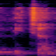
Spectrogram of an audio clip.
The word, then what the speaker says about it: lichen: But actually we should not pronounce as a lichen. We must have to pronounce as a lichen, L-I-K-E-N. But spelling is L-I-C-H-E-N.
